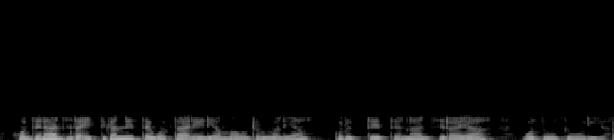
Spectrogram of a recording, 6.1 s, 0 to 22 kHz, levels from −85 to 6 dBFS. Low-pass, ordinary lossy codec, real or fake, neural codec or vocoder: 3.6 kHz; none; real; none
